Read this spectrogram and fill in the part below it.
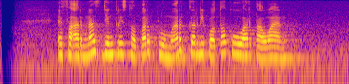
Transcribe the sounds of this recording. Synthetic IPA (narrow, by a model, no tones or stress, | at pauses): ʔɛfaːrnasd͡ʒɨŋkɾist̪ɔfərplumərkɨrdipɔt̪ɔkuwart̪awan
